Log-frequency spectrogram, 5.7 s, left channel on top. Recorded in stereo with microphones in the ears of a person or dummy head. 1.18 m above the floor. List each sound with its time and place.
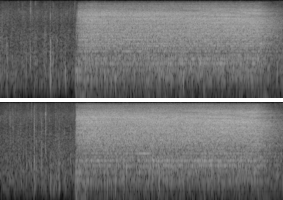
1.5 s a hiss: 80° right, 7 m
